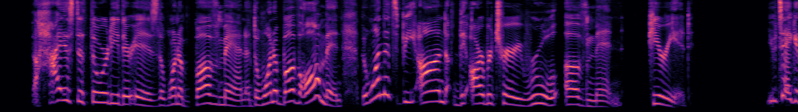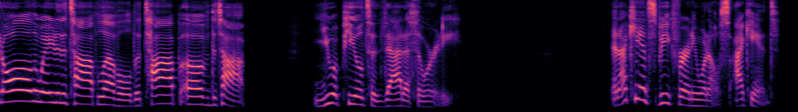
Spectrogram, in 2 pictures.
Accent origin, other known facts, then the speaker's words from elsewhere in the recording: United States; Now, I'm an American, and I was raised in a country that was founded upon some self-evident truths.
